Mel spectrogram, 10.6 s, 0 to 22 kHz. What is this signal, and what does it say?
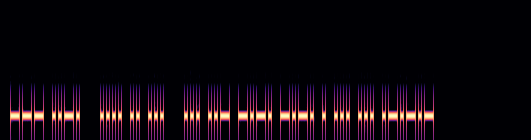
Morse code, heard as a keyed tone, about 20 wpm, 700 Hz. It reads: OF HIS SUCCESS.
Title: Sentences from Top 900 Words 20wpm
